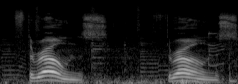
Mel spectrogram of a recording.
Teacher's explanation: the th sound here is voiceless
